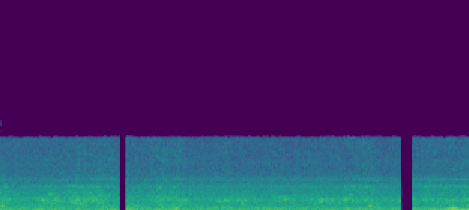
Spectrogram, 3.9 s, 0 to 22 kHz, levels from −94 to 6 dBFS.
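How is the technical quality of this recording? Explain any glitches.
The recording has two audible dropouts, both in the speech carried over G.722 wideband coding at 64 kbit/s.

Packet loss on an ADPCM call occurs at 1.00 to 1.09 s, with 60 ms missing, and at 3.34 to 3.45 s, with 100 ms missing, which fits a few packets each time. Silence fills each gap. The decoder's adaptive predictor and step size drift out of step with the sender's, so speech returns after each hard-edged hole with a click, slight distortion or a wrong level before settling within tens of milliseconds.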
